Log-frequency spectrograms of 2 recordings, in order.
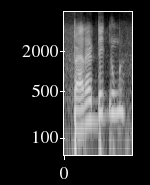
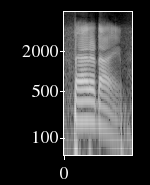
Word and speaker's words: paradigm: पैराडिग्म, नो. The correct pronunciation is पैराडाइम, पैराडाइम, पैराडाइम.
